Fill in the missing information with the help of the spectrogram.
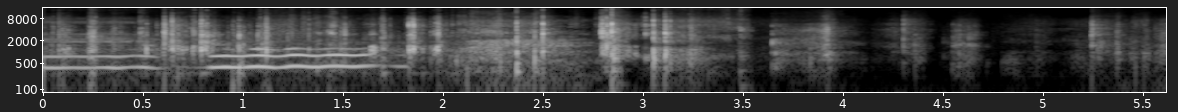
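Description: A woman's voice humming a held note that turns into a short wavering tune for about two seconds. Then a few seconds of small clicks and rustling as string lights and their packaging are handled and put back away, fading out near the end.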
